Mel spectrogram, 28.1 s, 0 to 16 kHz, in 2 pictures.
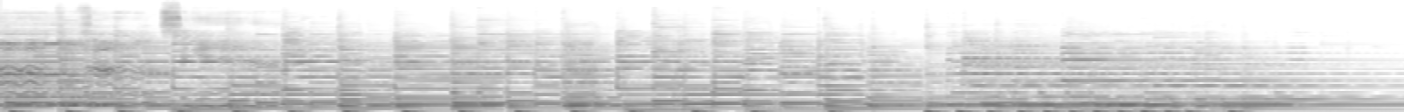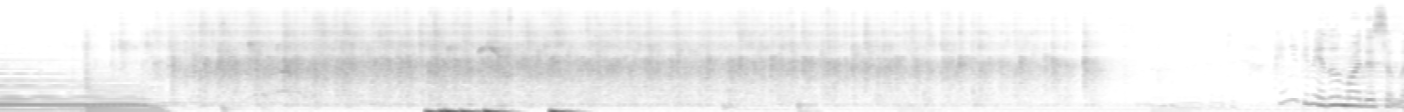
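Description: Acoustic and electric guitars playing the close of a folk song over a steady low beat, the last chord ringing out and fading about 13 seconds in. Then audience applause for several seconds, with a couple of dull thumps in the middle.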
